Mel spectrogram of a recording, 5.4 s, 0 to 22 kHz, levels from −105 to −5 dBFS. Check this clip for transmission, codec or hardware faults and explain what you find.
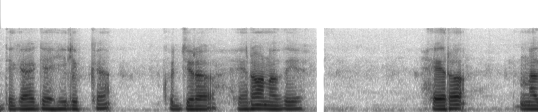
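One transmission fault stands out in this speech clip: packet loss on an ADPCM call, from 3.16 to 3.24 s. About 80 ms of audio, roughly four packets, was lost and replaced by silence, leaving a hole with hard edges. ADPCM codes each sample as a difference from a running prediction, so after the gap the receiver's predictor and step size no longer match the sender's. The speech returns with some slight distortion, then settles within some tens of milliseconds. The G.722 wideband coding at 64 kbit/s carries the speech cleanly up to about 7 kHz, with at most a faint hiss in the upper band.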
